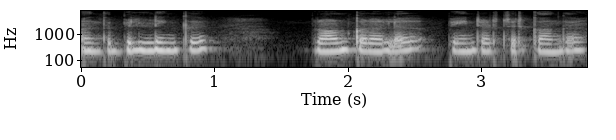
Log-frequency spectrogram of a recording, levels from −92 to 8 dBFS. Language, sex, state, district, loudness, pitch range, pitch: Tamil, female, Tamil Nadu, Nilgiris, -20 LUFS, 225-255 Hz, 240 Hz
